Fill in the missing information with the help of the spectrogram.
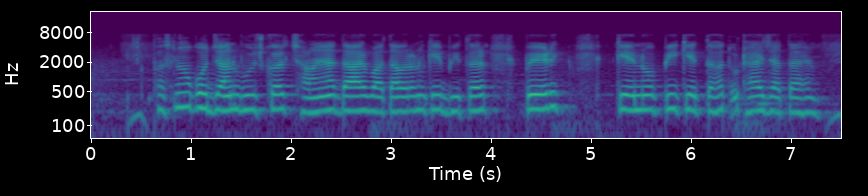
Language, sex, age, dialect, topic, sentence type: Hindi, female, 18-24, Garhwali, agriculture, statement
